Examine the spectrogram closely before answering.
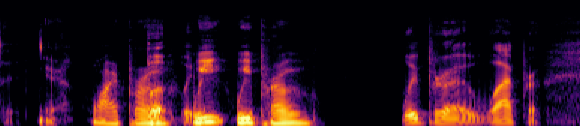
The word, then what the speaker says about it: Wipro: And it's a company called Wipro. We think that's how you pronounce it. Yeah, Wipro.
